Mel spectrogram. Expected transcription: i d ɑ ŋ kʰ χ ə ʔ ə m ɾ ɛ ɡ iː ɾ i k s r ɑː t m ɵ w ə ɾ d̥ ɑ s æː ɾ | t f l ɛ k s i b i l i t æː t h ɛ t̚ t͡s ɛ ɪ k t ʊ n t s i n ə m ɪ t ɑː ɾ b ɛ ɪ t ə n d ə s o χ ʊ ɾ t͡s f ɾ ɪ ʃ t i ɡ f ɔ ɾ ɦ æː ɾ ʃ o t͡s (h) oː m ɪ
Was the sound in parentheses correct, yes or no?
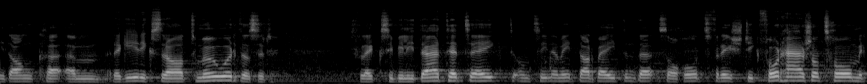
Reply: no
